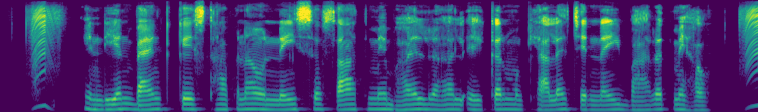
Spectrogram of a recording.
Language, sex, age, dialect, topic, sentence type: Bhojpuri, male, 25-30, Western, banking, statement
